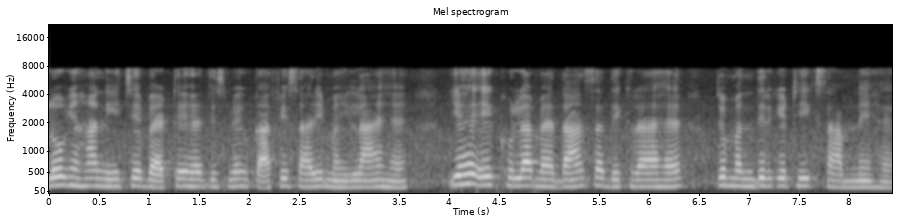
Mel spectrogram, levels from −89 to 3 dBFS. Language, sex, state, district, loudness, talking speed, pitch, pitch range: Hindi, female, Uttar Pradesh, Gorakhpur, -19 LUFS, 170 wpm, 170 Hz, 160-185 Hz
